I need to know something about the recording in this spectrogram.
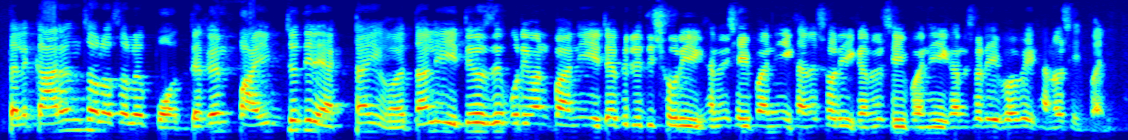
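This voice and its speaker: A man's voice: on the high side, steady tone, fast talker, hardly any pauses, a bit bright. A male teacher explaining a physics proof at a board, asking questions and answering them himself. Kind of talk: physics lesson at a whiteboard. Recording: dull lo-fi recording.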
